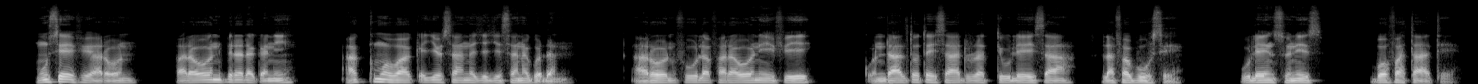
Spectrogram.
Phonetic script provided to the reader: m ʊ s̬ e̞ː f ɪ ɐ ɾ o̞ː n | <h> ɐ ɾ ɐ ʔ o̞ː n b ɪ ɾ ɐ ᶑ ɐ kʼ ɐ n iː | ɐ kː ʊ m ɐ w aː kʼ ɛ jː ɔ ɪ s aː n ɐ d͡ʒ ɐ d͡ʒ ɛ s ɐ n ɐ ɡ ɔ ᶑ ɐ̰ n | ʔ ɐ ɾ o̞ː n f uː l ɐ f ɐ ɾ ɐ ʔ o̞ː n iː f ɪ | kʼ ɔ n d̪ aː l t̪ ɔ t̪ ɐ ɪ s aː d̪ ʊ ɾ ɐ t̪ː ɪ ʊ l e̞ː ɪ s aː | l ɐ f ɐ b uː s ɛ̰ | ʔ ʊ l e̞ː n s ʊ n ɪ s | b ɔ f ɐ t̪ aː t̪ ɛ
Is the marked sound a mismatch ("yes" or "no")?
yes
